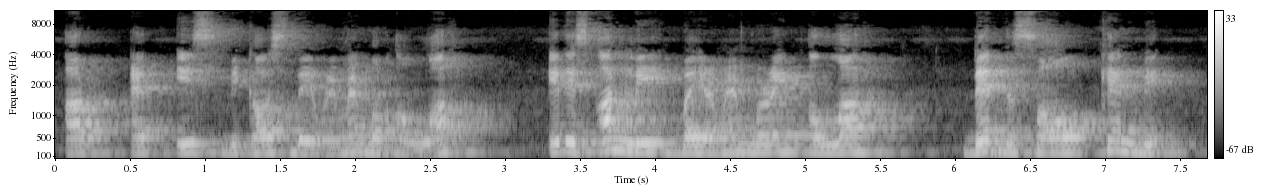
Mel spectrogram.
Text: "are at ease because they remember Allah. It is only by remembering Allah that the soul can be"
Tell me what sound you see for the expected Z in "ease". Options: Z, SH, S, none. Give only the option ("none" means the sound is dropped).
S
